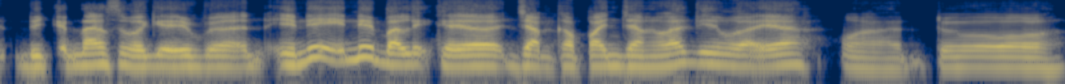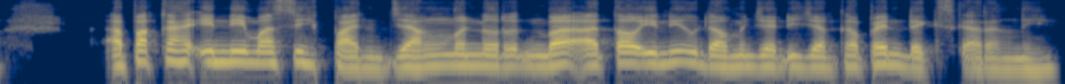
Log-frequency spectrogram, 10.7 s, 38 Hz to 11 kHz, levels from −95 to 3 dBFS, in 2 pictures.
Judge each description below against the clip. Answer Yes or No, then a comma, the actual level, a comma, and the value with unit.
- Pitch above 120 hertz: Yes, low, 135 Hz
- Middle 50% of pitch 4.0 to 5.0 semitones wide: No, average, 3.4 semitones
